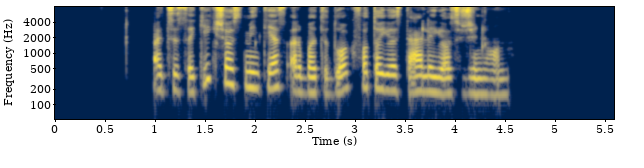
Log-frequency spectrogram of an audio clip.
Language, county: Lithuanian, Vilnius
